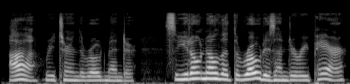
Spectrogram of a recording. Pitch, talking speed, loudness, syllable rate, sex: 210 Hz, 255 wpm, -16 LUFS, 6.5 syllables/s, female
